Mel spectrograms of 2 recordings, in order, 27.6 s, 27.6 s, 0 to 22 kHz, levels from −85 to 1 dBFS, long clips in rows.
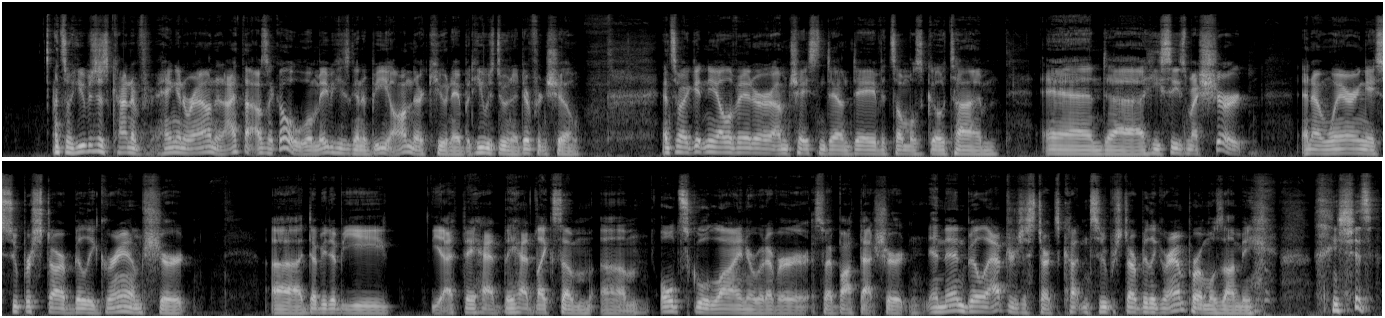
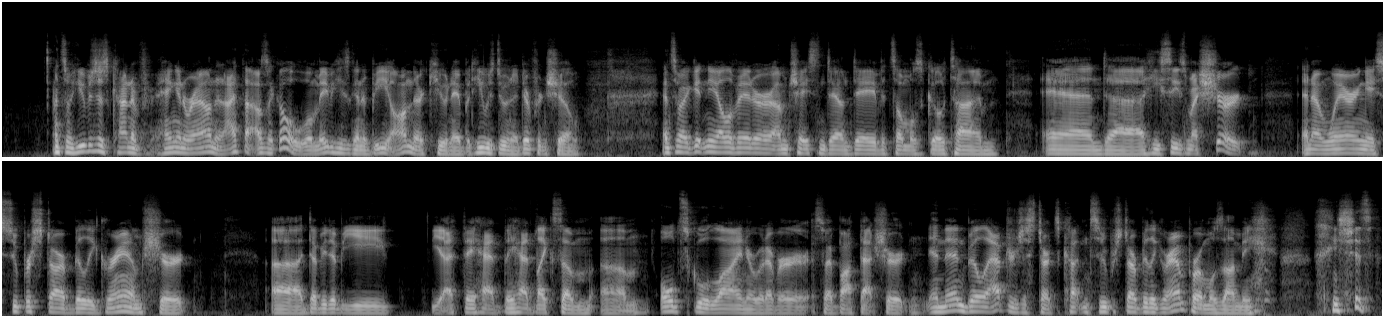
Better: first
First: none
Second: muffled; slightly; fading above 4.5 kHz

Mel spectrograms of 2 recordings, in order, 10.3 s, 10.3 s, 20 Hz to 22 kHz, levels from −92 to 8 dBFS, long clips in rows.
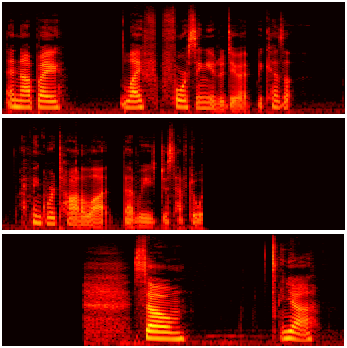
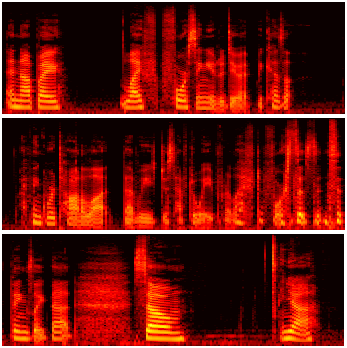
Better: second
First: audio cutting out; at 5.5 s for 2 s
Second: none

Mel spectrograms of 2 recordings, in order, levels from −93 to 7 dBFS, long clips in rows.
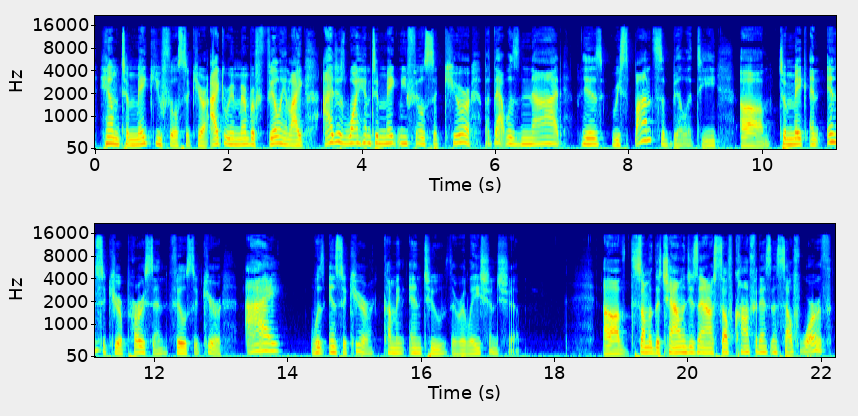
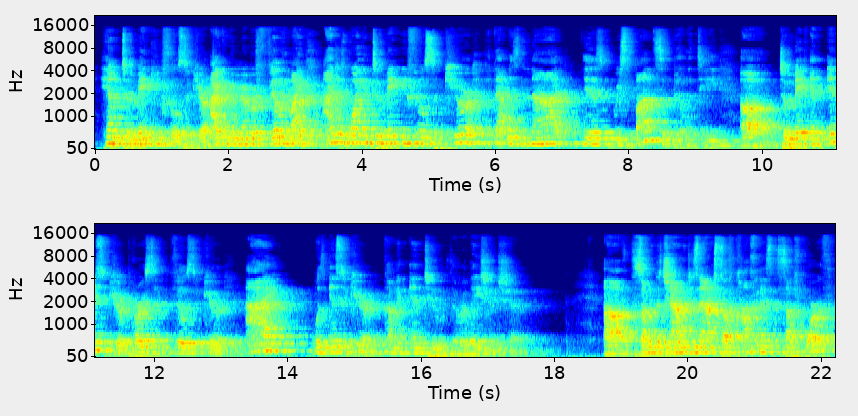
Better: first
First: none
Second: off-mic speech; far // room echo; noticeable; dies away in 1.4 s

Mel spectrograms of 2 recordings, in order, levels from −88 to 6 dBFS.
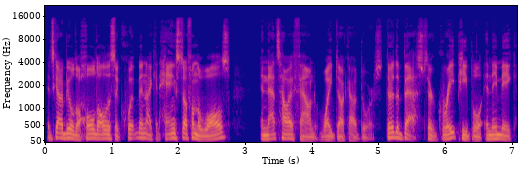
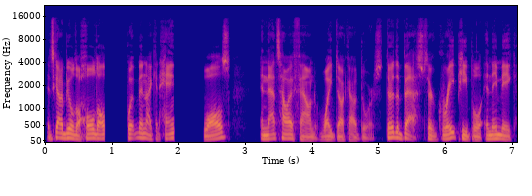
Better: first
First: none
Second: audio cutting out; at 1 s and at 2 s

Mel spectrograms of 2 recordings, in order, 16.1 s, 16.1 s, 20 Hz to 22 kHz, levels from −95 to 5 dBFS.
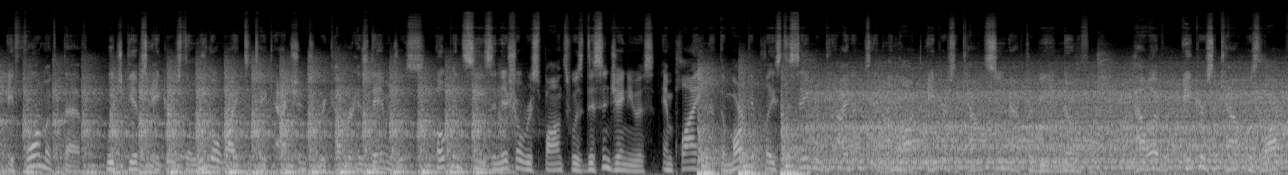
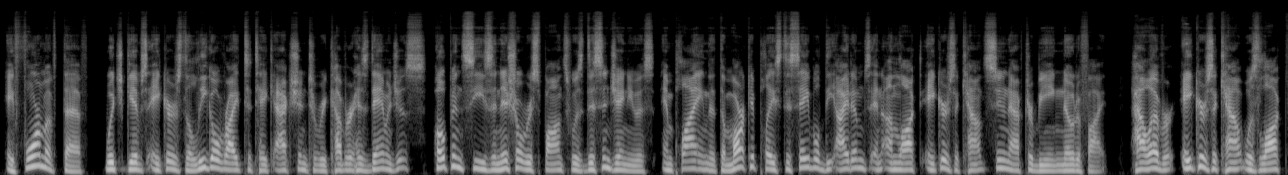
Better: second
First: machinery noise; very loud; throughout; 4 dB above the speech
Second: none

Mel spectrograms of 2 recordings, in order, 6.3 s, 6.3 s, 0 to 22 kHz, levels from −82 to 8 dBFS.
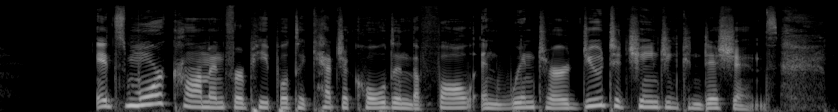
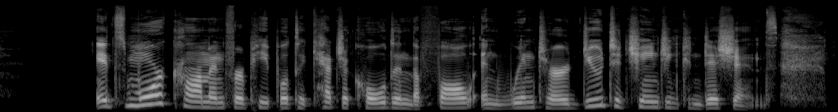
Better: first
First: none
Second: thin; very; fading below 400 Hz

